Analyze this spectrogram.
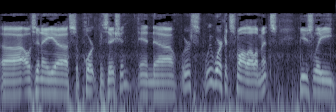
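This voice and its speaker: An audible room echo follows a man speaking at a medium pitch. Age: 40s. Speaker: retired special forces soldier and custom rod builder. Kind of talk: casual chat.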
